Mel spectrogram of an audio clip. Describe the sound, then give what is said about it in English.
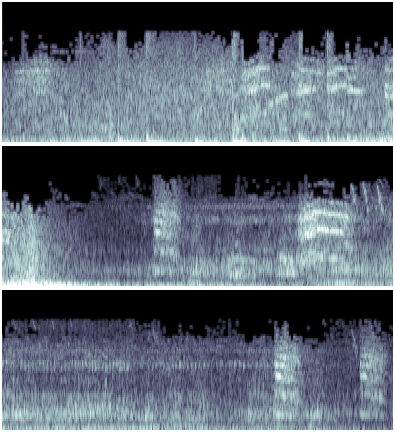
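Steady low traffic rumble on a busy city street near Fuller Park, about a kilometre east of Ellis Park, on former marshland, with one vehicle swelling loudly as it passes by, while birds call and caw intermittently over the noise. “This was once marshes and wetland, where you now hear the wail of alarms and the thumping beats of ikom from passing cars.”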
